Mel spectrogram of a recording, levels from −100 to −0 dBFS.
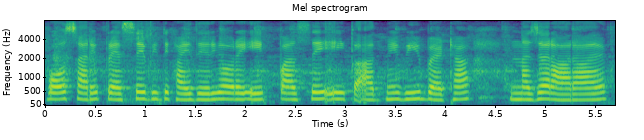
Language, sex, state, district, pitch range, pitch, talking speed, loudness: Hindi, female, Chandigarh, Chandigarh, 215-230 Hz, 220 Hz, 210 wpm, -14 LUFS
